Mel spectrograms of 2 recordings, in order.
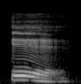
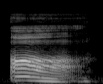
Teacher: Both of these sounds make my voice box vibrate.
